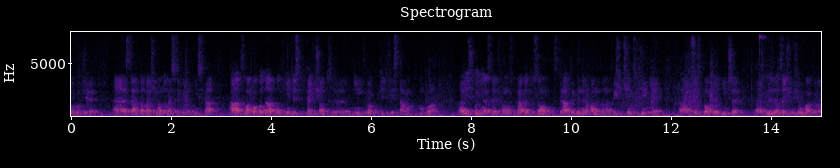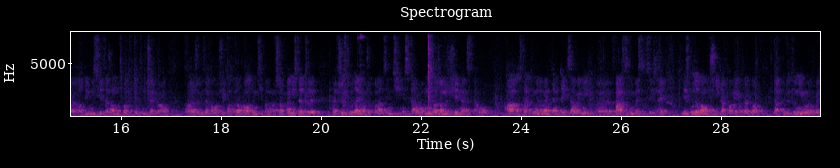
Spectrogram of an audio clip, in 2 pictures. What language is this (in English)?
Polish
